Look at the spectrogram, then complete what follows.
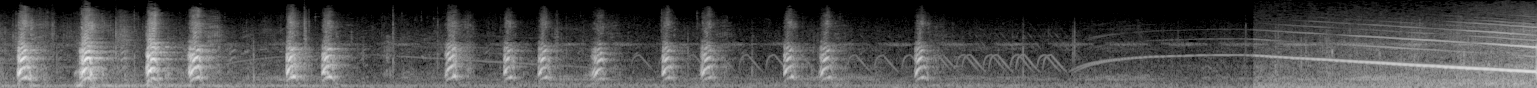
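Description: A dog barking repeatedly, the barks growing fainter over about nine seconds. Then a police car siren comes in: first a faint fast warble, then a long wail that rises and slowly falls in pitch, growing louder over rising vehicle noise as the car approaches.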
